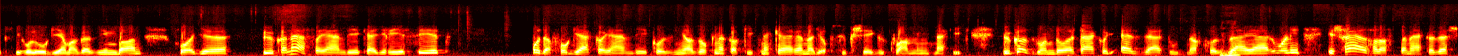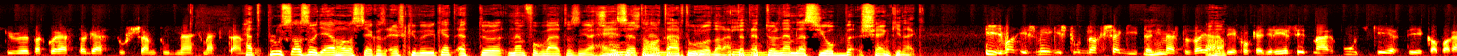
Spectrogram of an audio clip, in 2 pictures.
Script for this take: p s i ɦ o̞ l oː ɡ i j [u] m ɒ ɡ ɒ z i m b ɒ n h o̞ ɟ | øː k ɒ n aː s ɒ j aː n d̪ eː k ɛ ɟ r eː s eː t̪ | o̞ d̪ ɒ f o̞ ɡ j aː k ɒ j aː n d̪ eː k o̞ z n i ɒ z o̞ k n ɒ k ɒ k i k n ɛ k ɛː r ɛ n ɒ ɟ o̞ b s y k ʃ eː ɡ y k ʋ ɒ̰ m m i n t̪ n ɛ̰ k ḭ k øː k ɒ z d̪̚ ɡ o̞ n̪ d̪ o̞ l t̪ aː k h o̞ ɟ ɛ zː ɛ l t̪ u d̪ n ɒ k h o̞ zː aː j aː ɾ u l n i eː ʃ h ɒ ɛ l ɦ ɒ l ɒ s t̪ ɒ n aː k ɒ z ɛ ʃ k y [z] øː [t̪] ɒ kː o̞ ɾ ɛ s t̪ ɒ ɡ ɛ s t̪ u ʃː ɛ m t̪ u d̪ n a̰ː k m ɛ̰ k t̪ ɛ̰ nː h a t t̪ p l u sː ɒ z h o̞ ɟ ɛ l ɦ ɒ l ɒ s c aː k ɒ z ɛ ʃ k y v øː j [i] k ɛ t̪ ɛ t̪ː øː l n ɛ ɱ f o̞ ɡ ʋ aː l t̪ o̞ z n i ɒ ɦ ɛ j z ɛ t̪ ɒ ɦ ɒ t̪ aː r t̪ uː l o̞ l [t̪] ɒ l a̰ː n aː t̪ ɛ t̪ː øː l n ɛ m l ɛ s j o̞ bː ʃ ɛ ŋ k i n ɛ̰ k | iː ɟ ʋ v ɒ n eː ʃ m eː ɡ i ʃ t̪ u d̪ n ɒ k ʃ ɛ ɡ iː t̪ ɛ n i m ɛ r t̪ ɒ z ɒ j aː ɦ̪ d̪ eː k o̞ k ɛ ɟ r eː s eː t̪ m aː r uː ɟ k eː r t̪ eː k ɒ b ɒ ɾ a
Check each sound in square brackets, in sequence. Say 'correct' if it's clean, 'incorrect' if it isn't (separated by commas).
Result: incorrect, incorrect, correct, incorrect, incorrect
